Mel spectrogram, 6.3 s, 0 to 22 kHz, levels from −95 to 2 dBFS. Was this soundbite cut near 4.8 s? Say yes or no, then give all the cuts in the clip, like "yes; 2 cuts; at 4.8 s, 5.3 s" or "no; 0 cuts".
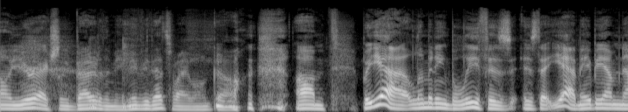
no; 0 cuts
